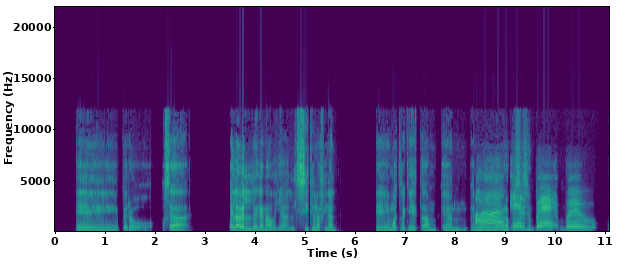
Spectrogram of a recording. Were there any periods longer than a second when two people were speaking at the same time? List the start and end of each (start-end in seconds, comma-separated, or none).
8.4-9.6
